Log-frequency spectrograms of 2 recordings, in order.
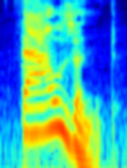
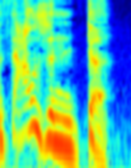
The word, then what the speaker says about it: thousand: 那一千呢，那就是 1000 1000，你看你有 th 开头，所以舌尖要吐出来啊，然后上齿下齿咬住 thou ou 念成 ow， thousand thousand thousand，那个的不要念成 thousand，那个的要念出来的时候你把它切住 thousand，很轻的这样点一下，或甚至把它音切住，不让他能念出来 thousand 也对， hundred 也对。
